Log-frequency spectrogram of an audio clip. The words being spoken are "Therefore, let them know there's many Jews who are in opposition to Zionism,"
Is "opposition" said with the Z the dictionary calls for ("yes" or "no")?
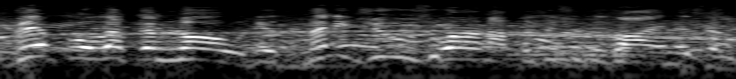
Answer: yes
